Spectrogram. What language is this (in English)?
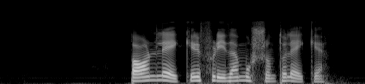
Norwegian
